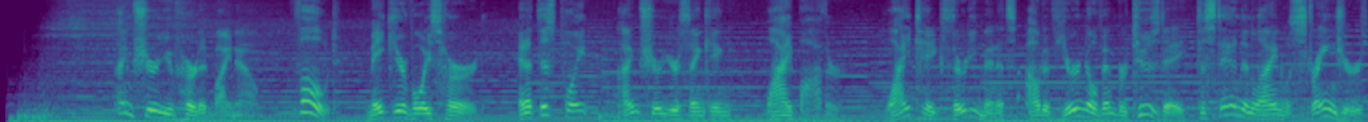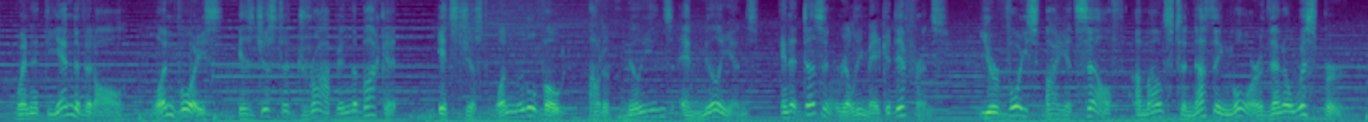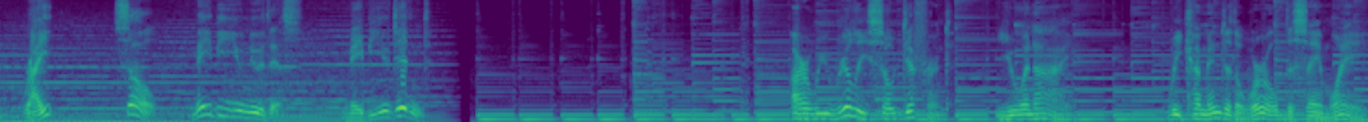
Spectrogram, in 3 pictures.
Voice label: PSA

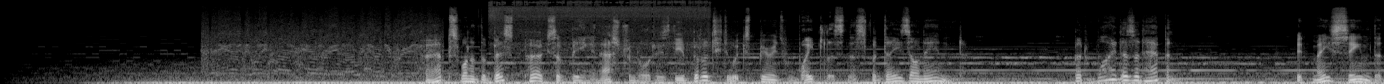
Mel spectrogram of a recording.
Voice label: Voice Over; Gravity

